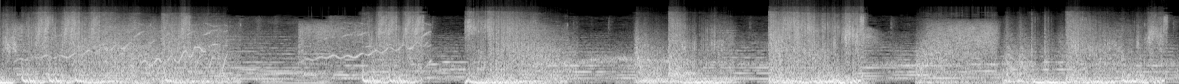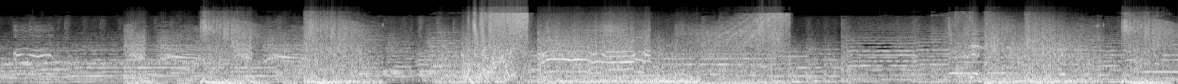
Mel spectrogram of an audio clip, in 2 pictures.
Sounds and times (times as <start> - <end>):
Music: 0.0 - 23.5.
